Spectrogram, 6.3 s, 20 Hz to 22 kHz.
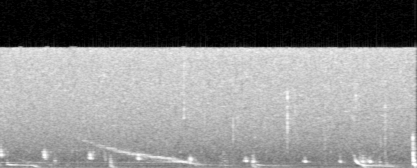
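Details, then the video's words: Weddell seals recorded in November 2017 by the McMurdo Oceanographic Observatory, 21 m below sea ice in McMurdo Sound, Antarctica: long descending whistles and sweeping glides overlap with short chirps, several callers layered over a steady low hum. "Song of the Antarctic Weddell Seal"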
